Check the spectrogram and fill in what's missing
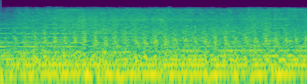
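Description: A Bell Jet Ranger executive helicopter flies overhead with a loud, steady rotor throb and turbine whine, dense and continuous throughout, with nothing else audible.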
